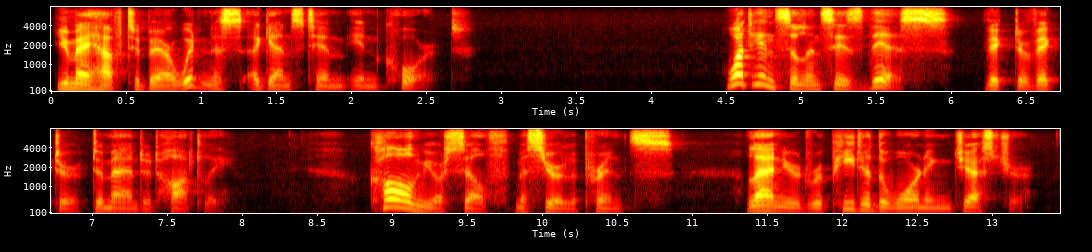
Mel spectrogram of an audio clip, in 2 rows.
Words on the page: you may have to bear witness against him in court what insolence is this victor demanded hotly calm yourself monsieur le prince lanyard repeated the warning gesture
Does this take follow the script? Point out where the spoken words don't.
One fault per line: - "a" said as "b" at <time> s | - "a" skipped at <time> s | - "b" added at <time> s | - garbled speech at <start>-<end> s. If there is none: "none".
- "victor" added at 6.5 s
